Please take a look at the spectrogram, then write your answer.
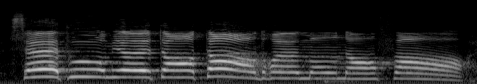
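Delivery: very slow, loud growl; wolf voice. Acted. Wolf answering the girl. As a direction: growl it out slowly.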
